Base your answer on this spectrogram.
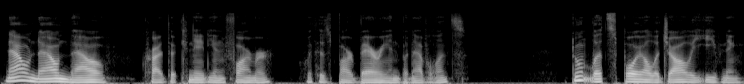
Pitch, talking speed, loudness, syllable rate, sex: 110 Hz, 135 wpm, -18 LUFS, 5.1 syllables/s, male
